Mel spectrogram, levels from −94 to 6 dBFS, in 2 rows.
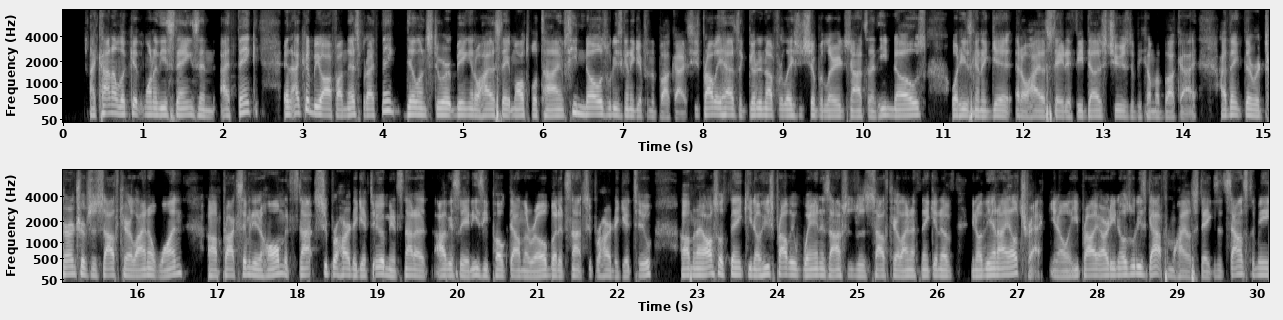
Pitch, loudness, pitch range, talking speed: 120 Hz, -22 LUFS, 115-135 Hz, 295 wpm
